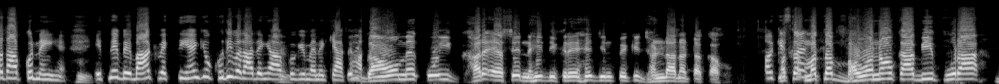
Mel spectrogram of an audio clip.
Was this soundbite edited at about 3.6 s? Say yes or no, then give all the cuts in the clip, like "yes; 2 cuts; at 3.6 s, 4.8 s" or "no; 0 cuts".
yes; 1 cut; at 3.6 s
